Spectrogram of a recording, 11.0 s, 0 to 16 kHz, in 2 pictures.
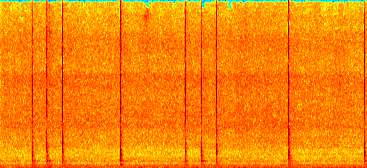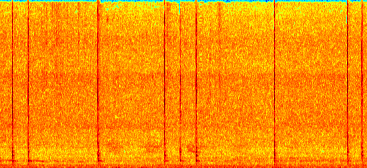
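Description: Fingernails tap and tick on grey, weathered solid wooden bench slats, making 18 sharp, short clicks in irregular clusters. The clicks sit over a steady low-frequency rumble.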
